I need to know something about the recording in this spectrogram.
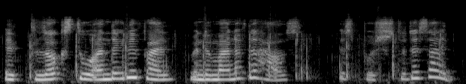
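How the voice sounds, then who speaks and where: Woman playing snobbish hostess mother, high-pitched, exclamatory, bossy, amateur play reading, background noise. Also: normal speed, lightly acted. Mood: indignant, flustered. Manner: haughty, exclamatory, easily flustered. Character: fussy, snobbish society hostess and domineering mother. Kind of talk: amateur dramatic reading of a stage comedy.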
